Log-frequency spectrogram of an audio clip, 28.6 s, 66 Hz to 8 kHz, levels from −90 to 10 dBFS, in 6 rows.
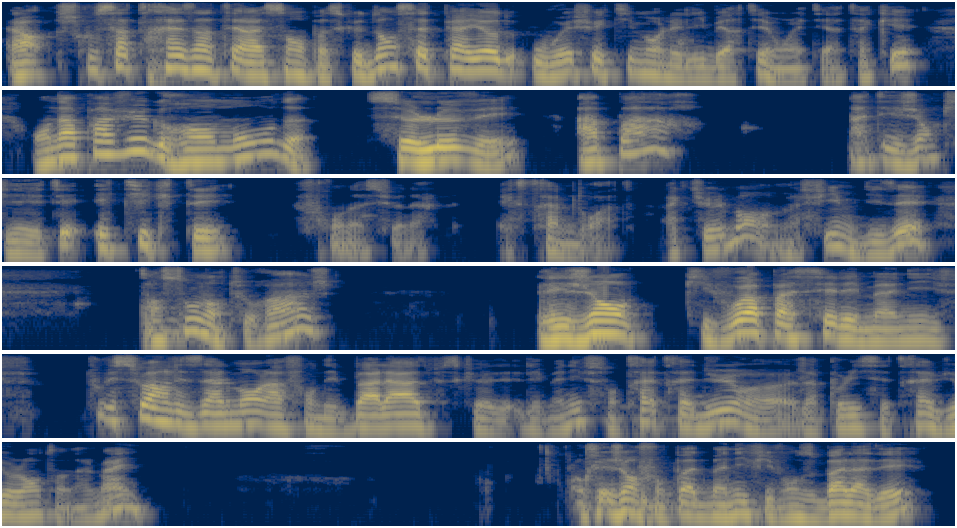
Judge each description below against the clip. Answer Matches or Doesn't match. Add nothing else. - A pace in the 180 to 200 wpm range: Matches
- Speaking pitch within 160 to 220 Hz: Doesn't match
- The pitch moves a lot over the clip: Matches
